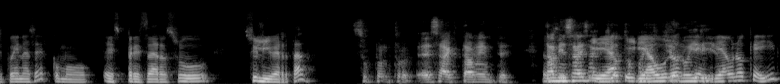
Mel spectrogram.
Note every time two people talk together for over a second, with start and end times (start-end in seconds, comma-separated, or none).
5.4-7.2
